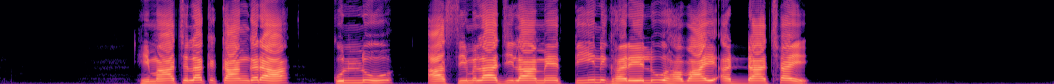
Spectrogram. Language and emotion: Maithili, neutral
